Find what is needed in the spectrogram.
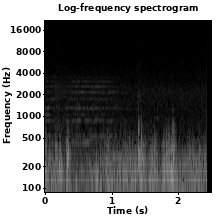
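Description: A held horn note made of several tones fades out within the first second, over a steady low rumble like wind, with a few dull thuds.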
